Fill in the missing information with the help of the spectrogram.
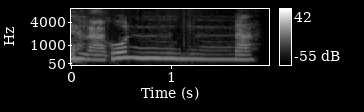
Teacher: Wajibul guna dibaca dengung dan panjang 2 harakat.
